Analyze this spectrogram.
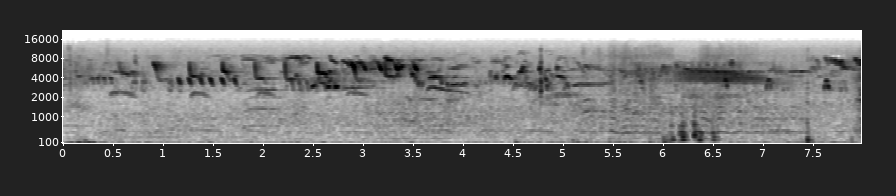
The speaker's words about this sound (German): Ich stehe hier gerade unter einer Mirabelle. Da summt es ganz kräftig. Ich gucke mal, ob ich gerade eine Biene oder irgendwas hier in der Nähe erwische.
